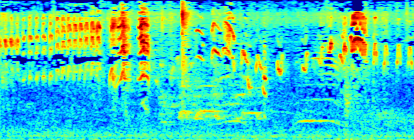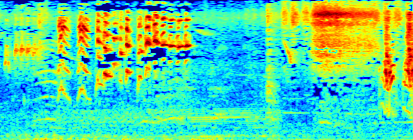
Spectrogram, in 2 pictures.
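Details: Actively singing (gacor) jalak kapas myna giving a quieter, broken run of scratchy chatter, short whistled notes and dry rattling bursts, ending in a loud hissing rasp.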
